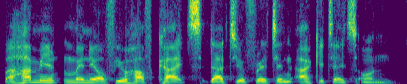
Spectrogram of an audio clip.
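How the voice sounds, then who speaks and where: A man with a Ghanaian English accent lecturing a group of exam candidates, unhurried and conversational, pausing often with ums. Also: mid-range voice, lively intonation, dark tone, dry recording, studio quality.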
